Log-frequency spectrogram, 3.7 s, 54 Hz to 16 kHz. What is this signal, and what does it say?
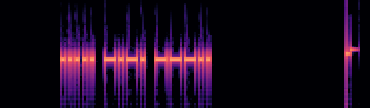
Morse code, heard as a keyed tone, about 32 wpm, 700 Hz. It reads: 5C8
